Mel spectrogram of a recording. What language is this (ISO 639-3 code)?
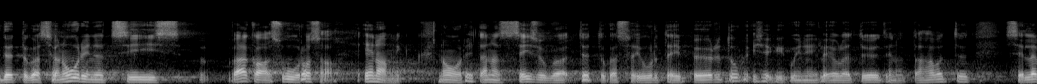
est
